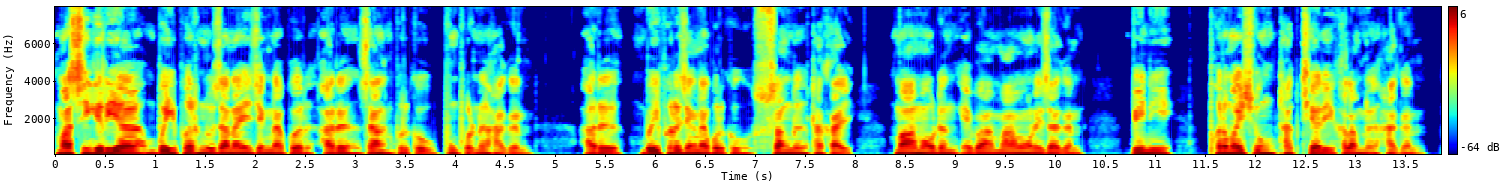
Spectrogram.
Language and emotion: Bodo, neutral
